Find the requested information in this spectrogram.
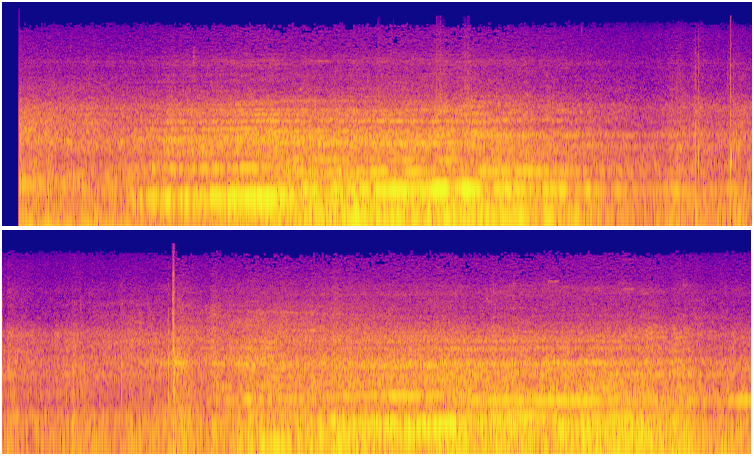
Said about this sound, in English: this hum is generally heard indoors and becomes louder at night. It is most commonly reported in suburban areas, and the noise becomes impossible for those people to track down. We're going to play a little audio for you of this hum sound right now.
